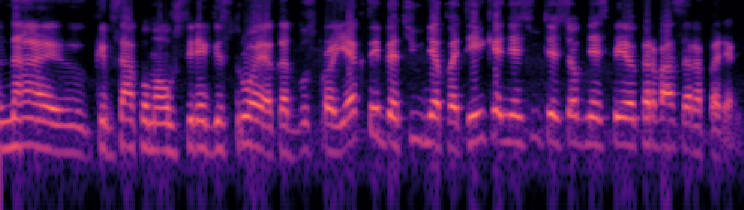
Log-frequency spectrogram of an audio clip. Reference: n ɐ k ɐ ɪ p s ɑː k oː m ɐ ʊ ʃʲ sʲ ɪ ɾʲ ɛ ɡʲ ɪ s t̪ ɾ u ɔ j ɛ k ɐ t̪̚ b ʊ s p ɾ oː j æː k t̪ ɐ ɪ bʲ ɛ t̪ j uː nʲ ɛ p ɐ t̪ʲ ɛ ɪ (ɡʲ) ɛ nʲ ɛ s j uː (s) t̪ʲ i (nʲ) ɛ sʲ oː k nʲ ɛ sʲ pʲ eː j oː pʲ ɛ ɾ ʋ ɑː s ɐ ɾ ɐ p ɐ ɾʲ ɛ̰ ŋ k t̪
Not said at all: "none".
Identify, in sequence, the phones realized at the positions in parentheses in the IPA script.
kʲ, none, none

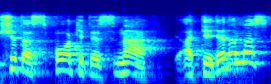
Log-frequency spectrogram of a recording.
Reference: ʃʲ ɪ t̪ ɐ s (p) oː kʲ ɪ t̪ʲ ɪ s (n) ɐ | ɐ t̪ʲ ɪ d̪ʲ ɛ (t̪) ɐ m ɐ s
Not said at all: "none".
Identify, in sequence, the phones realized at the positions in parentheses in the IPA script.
p, n, d̪

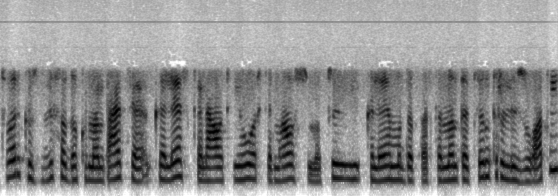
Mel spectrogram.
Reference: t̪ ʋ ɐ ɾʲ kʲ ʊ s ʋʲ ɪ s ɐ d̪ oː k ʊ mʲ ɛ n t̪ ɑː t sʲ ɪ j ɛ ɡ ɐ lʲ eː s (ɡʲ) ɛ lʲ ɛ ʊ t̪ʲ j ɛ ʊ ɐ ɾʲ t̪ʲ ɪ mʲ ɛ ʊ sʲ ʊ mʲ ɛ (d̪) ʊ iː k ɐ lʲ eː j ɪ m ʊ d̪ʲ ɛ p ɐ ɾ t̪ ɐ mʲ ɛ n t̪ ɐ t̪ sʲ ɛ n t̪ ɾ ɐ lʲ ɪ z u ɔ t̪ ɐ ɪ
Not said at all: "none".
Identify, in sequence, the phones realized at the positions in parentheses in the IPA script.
kʲ, t̪

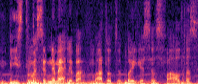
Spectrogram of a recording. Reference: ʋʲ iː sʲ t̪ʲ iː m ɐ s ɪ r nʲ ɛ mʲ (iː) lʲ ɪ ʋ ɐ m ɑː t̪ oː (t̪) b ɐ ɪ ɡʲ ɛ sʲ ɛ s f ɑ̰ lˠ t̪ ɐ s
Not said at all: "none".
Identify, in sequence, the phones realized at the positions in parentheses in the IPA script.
æː, t̪

